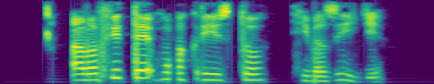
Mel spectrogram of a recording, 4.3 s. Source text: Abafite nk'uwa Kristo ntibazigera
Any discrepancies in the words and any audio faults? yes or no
yes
